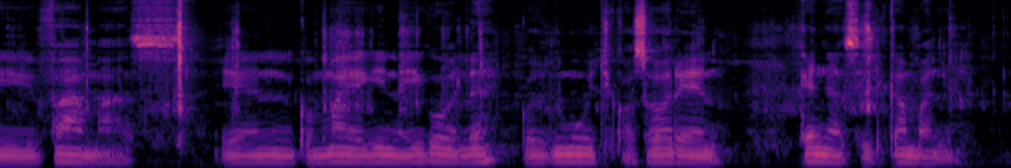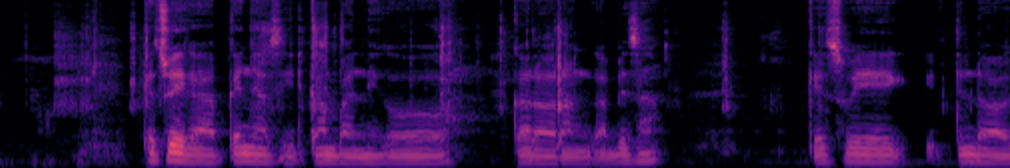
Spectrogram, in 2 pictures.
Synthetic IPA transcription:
fa˦ma̰˨sɛ˨nko˨ma˦jɛ˨ki˦ne˨i˦ko˦lɛ˦ko˨mu˦t͡ʃkɔ̰˨sɔ˦ɾɛ˨nkɛ˦ɲa˨si˨dka˦mba˨ni˨ | ke˦swe˦ka˨b̚kɛ˦ɲa˨s̬i˨dka˦mba˨ni˨ko˨ka˦ɾɔ˨ɾɔ˨ŋka˨bɪ˦s̬a˦ | ke˦swe˦tɪ˦ndɔ˨

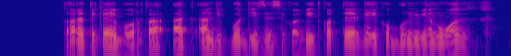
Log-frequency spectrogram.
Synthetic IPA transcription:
tɔ̰˨ɾɛ˨tɪ˦ka˦ɪ˨bʊ˨ɾta˦a˨kʰa˦ndi˨ɓo˨di˨s̬ɪ˦sɪ˨ka˦bi˦t̪kɔ˨tɛ˦ɾɡe˨ɪko˨bu˨nmi˨ɔ˨nwa˦ɡk

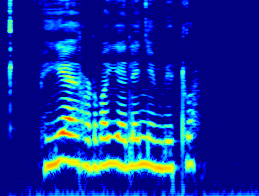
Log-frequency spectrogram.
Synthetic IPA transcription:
pi˨jɛ˦ɾɔ˨dba˦jɛ˨lɛ˦ɲe˨me˨twa˦

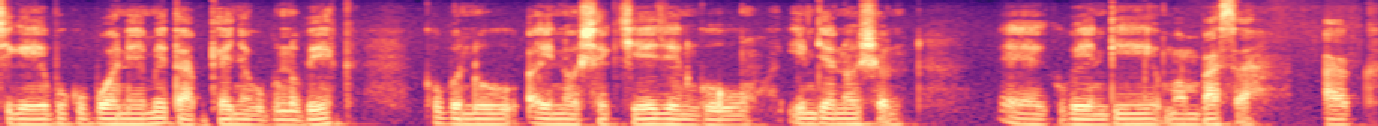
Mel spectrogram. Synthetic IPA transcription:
t͡ʃi˨ɡe˨˦bu˦ku˦bwɔ˦ne˦me˦ta˨p̚kʰɛ˦ɲa˨ku˨bu˨nu˨be˦kː | o˦bu˨nua˨i˨no˨ʃɛk̚t͡ʃi˨e˦d͡ʒe˨nɡo˨ḭ˦ndja˦no˦ʃɔ̰˨n | ekube˨ndi˦mɔ˦mba˦sa̰ː˨ | k

